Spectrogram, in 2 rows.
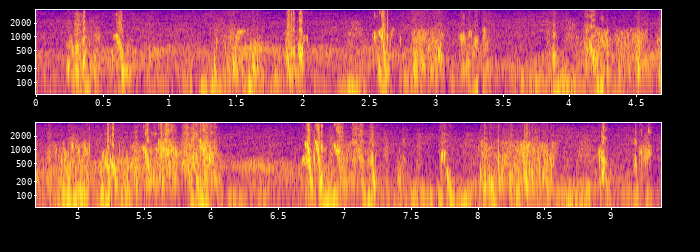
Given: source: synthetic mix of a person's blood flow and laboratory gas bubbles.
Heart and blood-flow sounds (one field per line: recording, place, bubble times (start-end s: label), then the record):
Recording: Doppler ultrasound of blood flow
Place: subclavian vein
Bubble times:
0.21-0.49 s: bubbles
0.55-0.77 s: bubbles
1.30-1.72 s: bubbles
1.83-2.04 s: bubbles
2.52-2.77 s: bubbles
2.81-3.07 s: bubbles
3.16-3.41 s: bubbles
3.85-3.95 s: bubbles
4.08-4.62 s: bubbles
4.65-5.10 s: bubbles
5.15-6.09 s: bubbles
6.65-6.88 s: bubbles
6.91-7.28 s: bubbles
7.39-7.47 s: bubbles
7.70-7.85 s: bubbles
8.00-8.61 s: bubbles
8.88-9.03 s: bubbles
9.16-9.32 s: bubbles
From the record:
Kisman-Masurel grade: 342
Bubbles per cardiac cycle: rolling drumbeat, 9 or more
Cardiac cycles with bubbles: 100%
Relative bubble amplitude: moderate (0.250 to 0.450)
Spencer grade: 3 (all of the cardiac periods contain showers or single bubble signals, but not dominating or overriding the cardiac motion signals)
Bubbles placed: anywhere in the cardiac cycle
